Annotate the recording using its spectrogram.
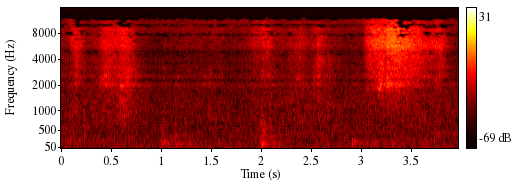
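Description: Footsteps thud softly on a floor.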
